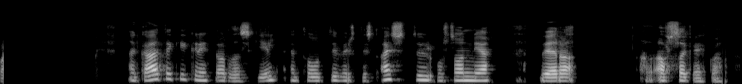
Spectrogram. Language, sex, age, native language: Icelandic, female, 18-19, Icelandic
